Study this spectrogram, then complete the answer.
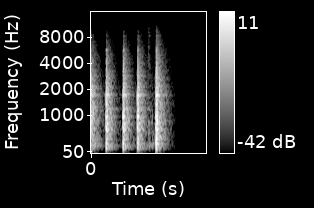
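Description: Four firm knocks land on a door in an even, quick rhythm, close and distinct, before everything falls silent.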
